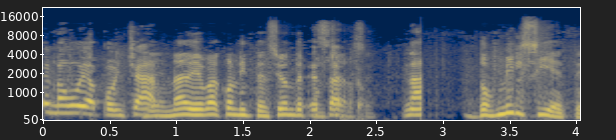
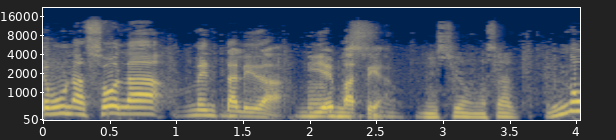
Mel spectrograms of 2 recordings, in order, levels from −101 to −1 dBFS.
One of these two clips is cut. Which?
first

